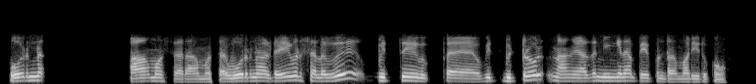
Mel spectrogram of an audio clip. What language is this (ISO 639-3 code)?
tam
